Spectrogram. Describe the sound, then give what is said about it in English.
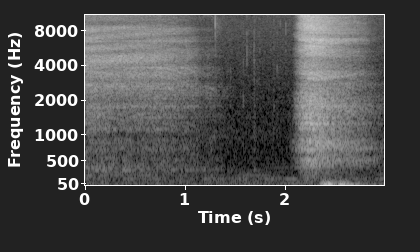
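A deep breath: after a quiet, hissy stretch comes a single full rush of air, broad and breathy, swelling and then easing off, with no talk. “Take a deep breath.”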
